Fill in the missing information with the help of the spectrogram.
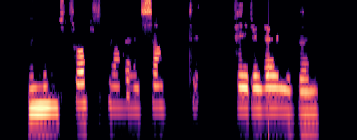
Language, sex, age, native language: Icelandic, female, 11, Icelandic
